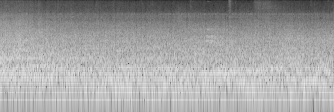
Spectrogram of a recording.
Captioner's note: truck, traffic, and construction noise, indistinct conversations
